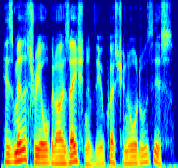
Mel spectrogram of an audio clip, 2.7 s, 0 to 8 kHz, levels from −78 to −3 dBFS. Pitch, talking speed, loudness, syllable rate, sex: 115 Hz, 200 wpm, -18 LUFS, 7.5 syllables/s, male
